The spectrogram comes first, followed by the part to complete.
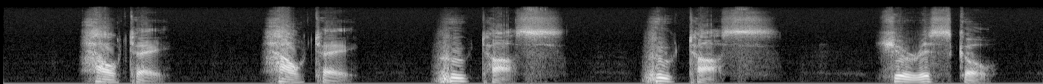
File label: drill, ntgreek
